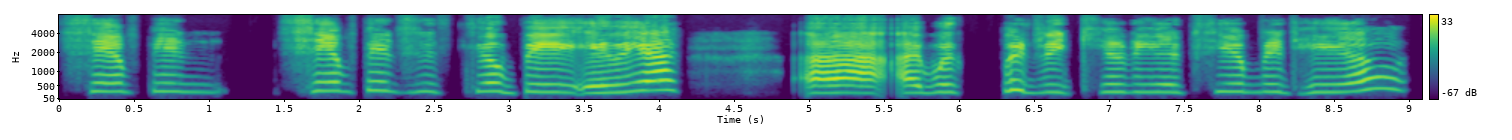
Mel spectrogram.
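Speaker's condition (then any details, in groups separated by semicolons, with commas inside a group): Cerebral palsy; from birth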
